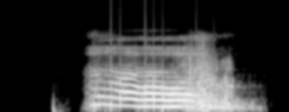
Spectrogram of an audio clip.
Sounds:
Sigh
